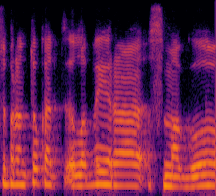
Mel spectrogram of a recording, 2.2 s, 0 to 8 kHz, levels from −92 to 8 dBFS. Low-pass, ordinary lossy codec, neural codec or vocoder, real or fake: 7.2 kHz; Opus, 64 kbps; none; real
